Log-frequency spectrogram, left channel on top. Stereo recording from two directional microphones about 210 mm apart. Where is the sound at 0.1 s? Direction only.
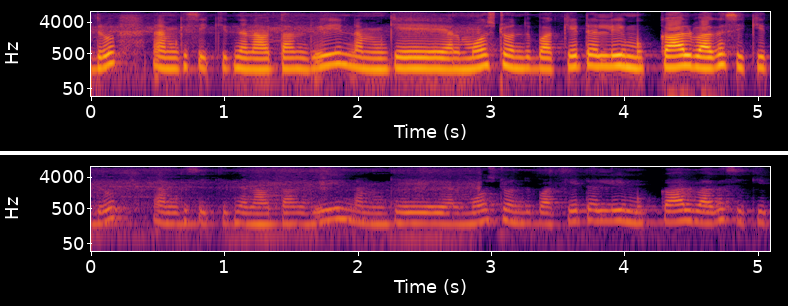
45° left (ahead or behind).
